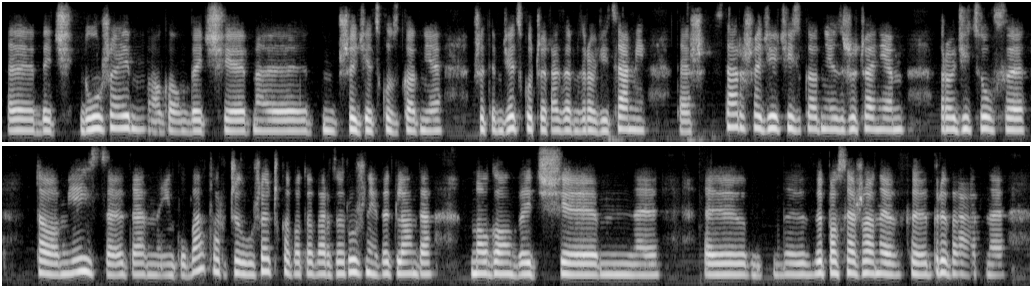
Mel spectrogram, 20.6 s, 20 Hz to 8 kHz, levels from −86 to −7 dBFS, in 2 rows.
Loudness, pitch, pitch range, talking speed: -23 LUFS, 195 Hz, 190-210 Hz, 110 wpm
